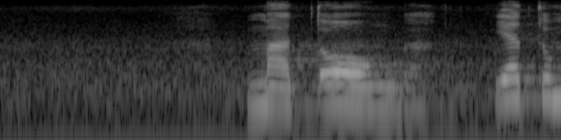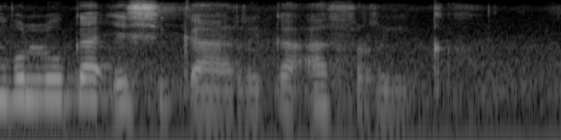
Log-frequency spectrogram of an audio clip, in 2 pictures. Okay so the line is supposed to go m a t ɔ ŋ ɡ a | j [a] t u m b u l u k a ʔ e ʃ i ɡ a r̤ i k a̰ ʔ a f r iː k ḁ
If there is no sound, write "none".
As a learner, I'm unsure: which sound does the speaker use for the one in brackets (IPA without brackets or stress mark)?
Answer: a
